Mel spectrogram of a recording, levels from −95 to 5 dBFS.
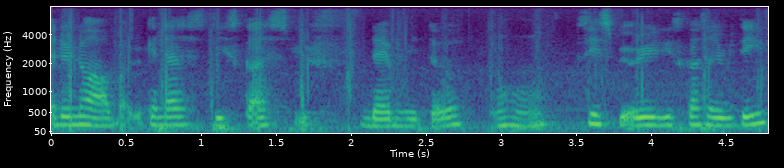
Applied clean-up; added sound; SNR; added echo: none; Walk, footsteps; 17 dB; none.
